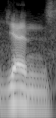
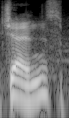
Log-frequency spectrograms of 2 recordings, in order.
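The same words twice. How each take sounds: First: The name begins with a Y sound. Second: The name begins with a J sound. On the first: It is the Dutch way of saying the name. "the Dutch is like Jens. You say the J as the um, Y" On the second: It is the English way of saying the name. "In English, I'd say Jens"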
